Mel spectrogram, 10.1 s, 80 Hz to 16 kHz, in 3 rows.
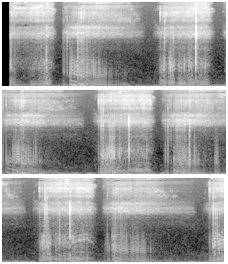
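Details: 4-month-old snoring: regular rasping snores with a noisy inhale and softer exhale, about 12 breaths a minute; ordinary snoring.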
